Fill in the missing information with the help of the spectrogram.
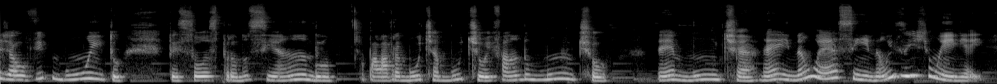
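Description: A woman hosting a podcast lesson, teaching Spanish to Portuguese speakers and drilling each word's pronunciation slowly and carefully. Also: on the high side, warm tone.

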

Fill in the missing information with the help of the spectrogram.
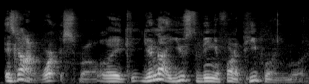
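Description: A man's voice: a little high, sing-song, fast, darkish tone. A young man co-hosting a casual podcast chat, talking emphatically with frequent swearing. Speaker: podcast co-host.

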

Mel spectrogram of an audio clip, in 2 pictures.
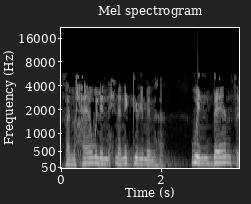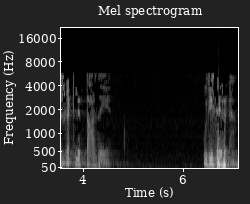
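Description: A man's voice: medium pitch, slightly rough. A man preaching in Egyptian Arabic, in an earnest, colloquial way with many fillers and sudden emphatic rises. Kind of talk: conversational sermon. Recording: echoey hall, dull lo-fi sound.

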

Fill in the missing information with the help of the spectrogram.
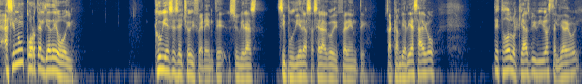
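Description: A man with a Mexican accent hosting a casual interview. He asks long, meandering questions and uses plenty of colloquial slang. His voice has an ordinary, mid-range pitch. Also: animated, normal speed, pauses often. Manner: rambling questions with many fillers and restarts, slangy. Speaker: interviewer, host.

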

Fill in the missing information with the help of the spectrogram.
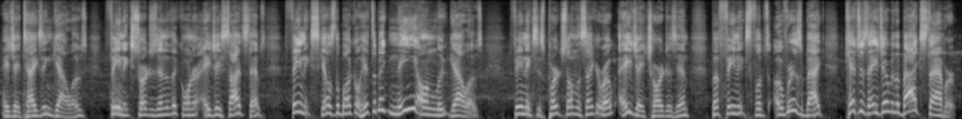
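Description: A man calling a fantasy wrestling show as play-by-play commentator, rapid-fire and rising to excited shouts at the big moments. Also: high-pitched.

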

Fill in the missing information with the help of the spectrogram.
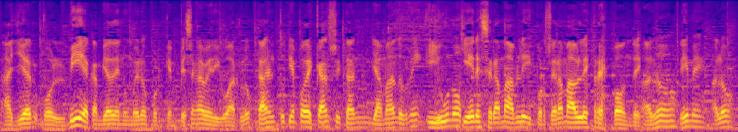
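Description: A man's voice: fairly low pitch, brisk, hardly any pauses, music in the background. A man vlogging as he drives his truck, chatting casually and joking, sometimes slipping into voices. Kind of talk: casual chat while driving. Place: truck cab on the road. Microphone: camera mounted in the cab.

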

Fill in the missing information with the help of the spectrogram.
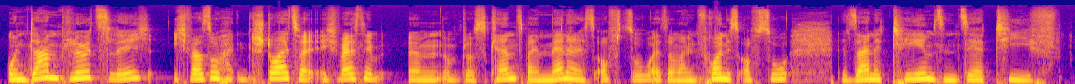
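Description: Warm-spoken woman, dry. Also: fairly high pitch, normal speed, few pauses, no room sound. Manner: open, emotional, chatty with frequent fillers. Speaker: podcast guest, couples therapist. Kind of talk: casual heartfelt conversation.

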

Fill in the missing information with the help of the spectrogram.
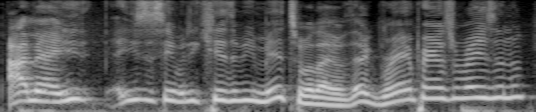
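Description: Fast-talking, high-voiced man in casual chat. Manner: animated, acts out quotes of his kids and parents; uses profanity freely. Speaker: podcast co-host.

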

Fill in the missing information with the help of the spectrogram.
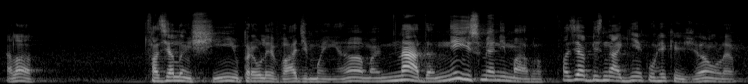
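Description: A man from Brazil preaches to his congregation, weaving a personal testimony into the sermon. His voice sits high for a man, and he keeps addressing the listeners directly, asking them for an amen. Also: normal speed, fairly bright tone. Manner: storytelling, acting out his own past prayers and quotes. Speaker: pastor.

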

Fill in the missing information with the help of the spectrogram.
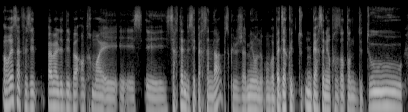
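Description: A man hosting a casual podcast, talking in a relaxed, conversational way. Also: fairly low pitch, a little fast, hardly any pauses, dry recording, clean studio sound. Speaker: host.

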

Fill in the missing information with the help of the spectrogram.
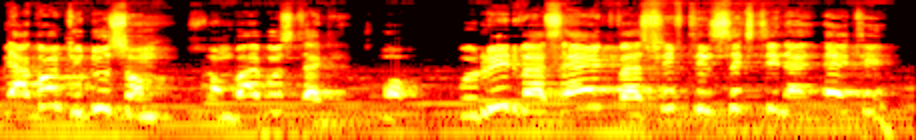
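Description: A man preaching in church with a strikingly high, bright and piercing voice. He shouts his points and keeps calling out to the congregation for answers. Faint music plays behind him. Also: fast talker. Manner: shouting, call-and-response preaching. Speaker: pastor. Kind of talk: sermon. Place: church service.

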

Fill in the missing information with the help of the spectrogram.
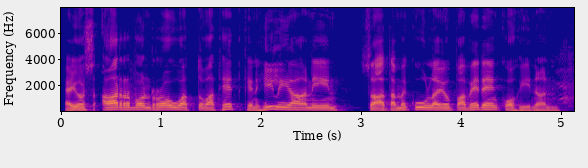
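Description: A man's voice: mid-range voice, noisy background, lightly acted. A man voicing a mock-formal tour guide with a sly tone in a joke. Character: male tour guide, polite but snide.

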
